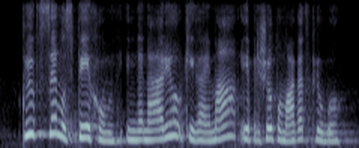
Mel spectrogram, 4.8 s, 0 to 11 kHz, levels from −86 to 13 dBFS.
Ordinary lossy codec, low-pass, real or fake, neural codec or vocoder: Opus, 16 kbps; 9.9 kHz; fake; autoencoder, 48 kHz, 32 numbers a frame, DAC-VAE, trained on Japanese speech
